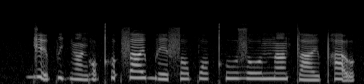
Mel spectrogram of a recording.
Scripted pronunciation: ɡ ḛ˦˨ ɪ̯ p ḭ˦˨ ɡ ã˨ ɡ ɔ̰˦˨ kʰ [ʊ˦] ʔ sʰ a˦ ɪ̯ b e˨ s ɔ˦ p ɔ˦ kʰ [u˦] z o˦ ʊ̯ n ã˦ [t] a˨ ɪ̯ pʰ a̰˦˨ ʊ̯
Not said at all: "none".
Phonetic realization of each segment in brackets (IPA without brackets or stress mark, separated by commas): ʊ˦, u˦, t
